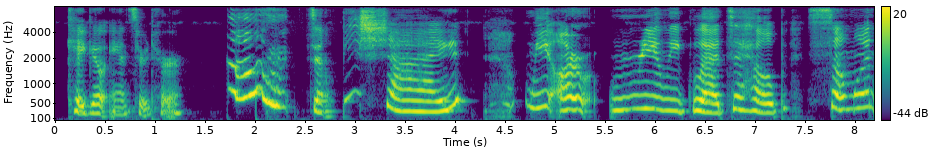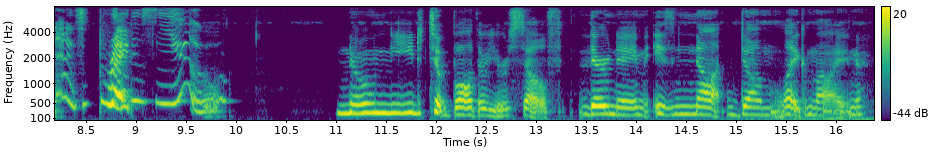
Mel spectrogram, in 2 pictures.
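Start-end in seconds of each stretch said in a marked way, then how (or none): 1.8-9.9 higher, playful teacher voice; higher playful woman's voice; flirty Midnight. Acted. 11.0-16.3 lower, flat tired teacher; a touch lower and drowsy; lightly lower, bored man's voice; bored Shota. Acted.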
